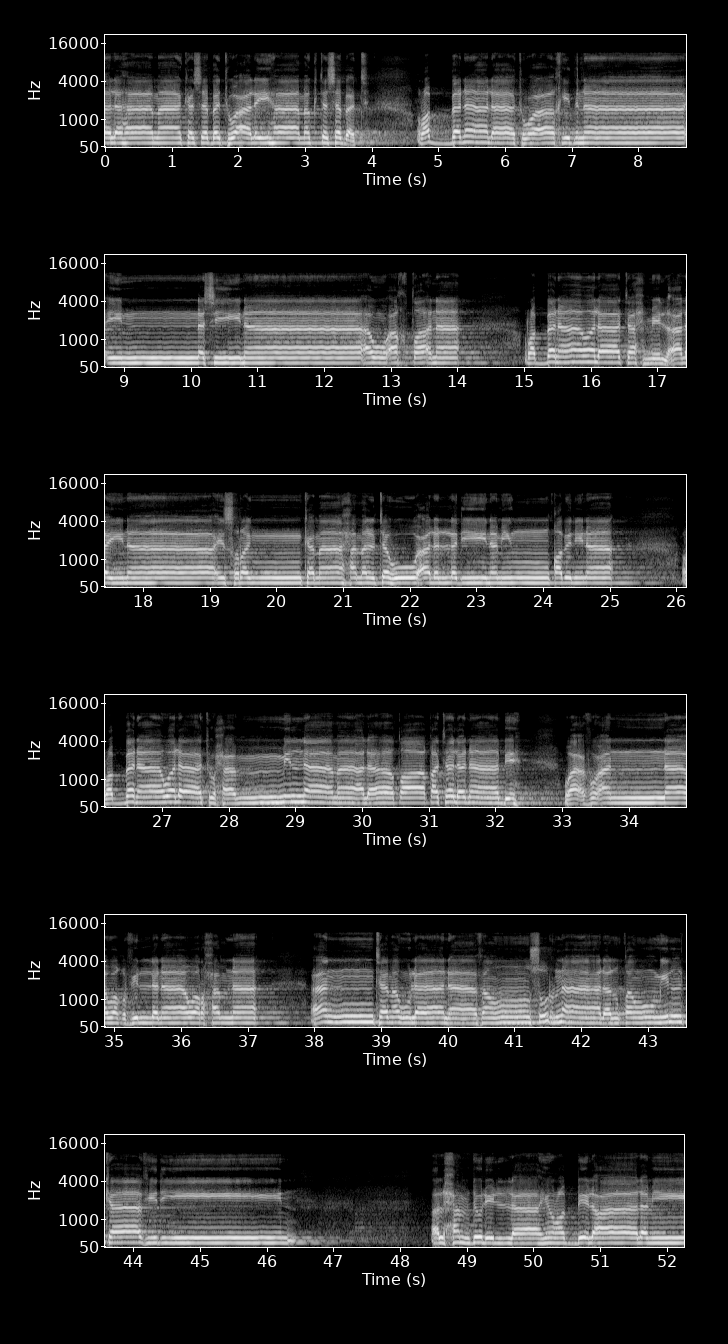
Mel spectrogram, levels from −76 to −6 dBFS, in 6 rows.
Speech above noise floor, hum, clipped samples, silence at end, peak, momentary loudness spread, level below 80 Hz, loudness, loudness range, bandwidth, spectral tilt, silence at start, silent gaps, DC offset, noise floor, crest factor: 34 dB; none; under 0.1%; 0 s; -6 dBFS; 5 LU; -54 dBFS; -16 LUFS; 3 LU; 11.5 kHz; -6.5 dB/octave; 0 s; none; under 0.1%; -50 dBFS; 10 dB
